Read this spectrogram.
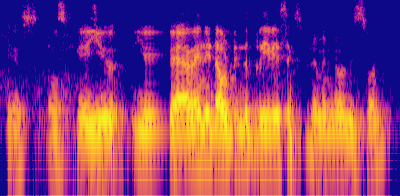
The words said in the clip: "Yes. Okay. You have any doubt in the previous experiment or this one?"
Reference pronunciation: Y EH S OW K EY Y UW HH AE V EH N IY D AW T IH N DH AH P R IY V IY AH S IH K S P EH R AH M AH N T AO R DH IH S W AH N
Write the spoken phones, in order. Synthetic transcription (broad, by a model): Y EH S OW K EY Y UW HH AE V EH N IY D AW T IH N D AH P R IY V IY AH S IH K S P EH R AH M AH N T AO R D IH S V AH N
